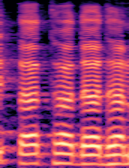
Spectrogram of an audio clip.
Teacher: इनका उच्चारण स्थान है दंत, अर्थात दांतों को स्पर्श करके इनका उच्चारण होता है, इसलिए इनको दंत या दंतव्य वर्ण भी हम कहते हैं।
